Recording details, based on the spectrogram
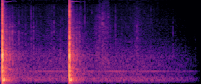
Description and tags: Small sledge hammer directly striking hardened cement, two dull thuds.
